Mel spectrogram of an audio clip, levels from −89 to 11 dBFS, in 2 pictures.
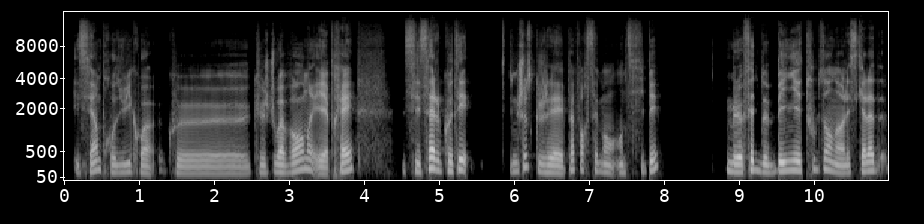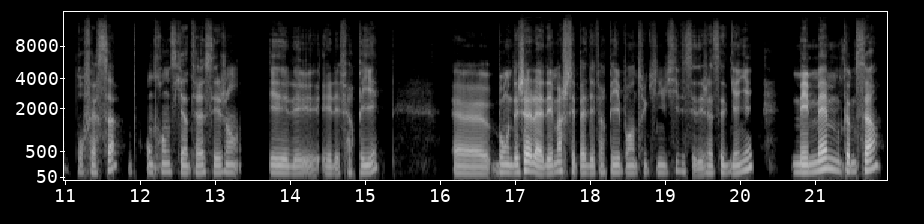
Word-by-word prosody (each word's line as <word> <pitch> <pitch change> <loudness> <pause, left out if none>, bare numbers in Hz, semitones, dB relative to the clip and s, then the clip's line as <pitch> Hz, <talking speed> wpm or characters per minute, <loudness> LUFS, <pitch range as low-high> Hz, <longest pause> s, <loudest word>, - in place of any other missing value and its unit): Et - - -12
c'est - - -4
un 155 +3 0
produit, 125 -4 -6
quoi, 115 -2 -4 0.2
que 105 -1 -6
que 120 - -7
je 115 - -7
dois 130 -1 +3
vendre 150 +8 0
et 105 -7 +3
après 140 - +4 0.7
c'est 135 - -4
ça 185 +9 +9
le 160 - 0
côté 150 +3 +2 0.4
c'est - - -15
une 135 - -7
chose 210 +7 0
que 140 - -7
j'avais 120 -3 +2
pas 160 - -3
forcément 140 -7 -7
anticipée, 130 - -4 0.9
mais 140 -5 +1
le 125 - +8
fait 160 +4 +2
de 130 -2 0
baigner 145 +5 +3
tout 175 - -8
le 165 - -13
temps 165 -2 0
dans 120 -2 +1
l'escalade 135 +5 +1 0.2
pour 125 - -11
faire - - -5
ça, - - -1
pour - - -22
comprendre 130 +1 -7
ce - - -9
qui - - -3
intéresse 115 +2 -3
les 120 -1 -1
gens 125 -1 -6 0.4
et 115 -1 0
les 110 0 -6
et 110 -1 -6
les - - -7
faire 120 - -11
payer, 120 - -3 1.0
heu, 110 -1 0
bon, 125 0 -2
déjà 125 +5 +7
la 110 -5 +6
démarche, 125 +6 +2
c'est 130 - -2
pas 115 - -1
de 115 - -11
les 115 - -3
faire 120 +2 -10
payer 120 -1 -2
pour 115 - -5
un 115 - -8
truc 115 +1 -13
inutile, 125 +4 -10
c'est - - -9
déjà 100 +4 -5
c'est 120 0 -5
de 115 - -12
gagner. 150 - -2 0.5
Mais 125 -1 +7
même 160 +4 +5
comme 140 0 +1
ça, 155 +8 +6
125 Hz, 200 wpm, -25 LUFS, 115-145 Hz, 1.0 s, ça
